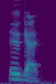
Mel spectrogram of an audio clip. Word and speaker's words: Hugo: My grandfather doesn't pronounce my name properly because it starts with an H. And, like, in the countryside, the letter H doesn't exist. So it's like, you'll go, hey, Ugo. And you're like, you've known me for 26 years. How can you still not pronounce Hugo?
